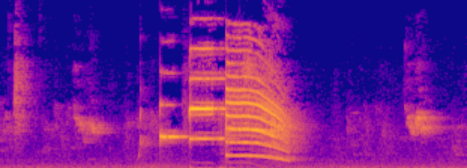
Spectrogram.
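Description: Alexandrine parakeet: a few soft chirps, then a steady nasal note and a loud, harsh squawk that slides downward over about a second, followed by a quiet chirp.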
